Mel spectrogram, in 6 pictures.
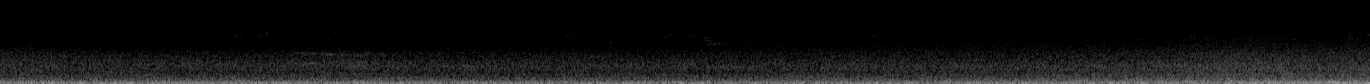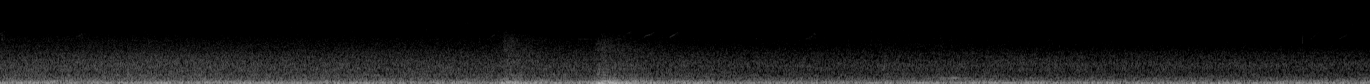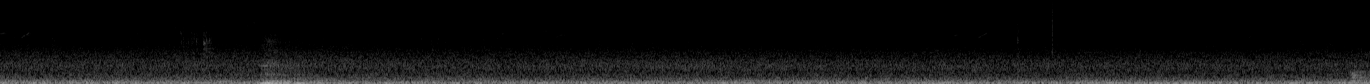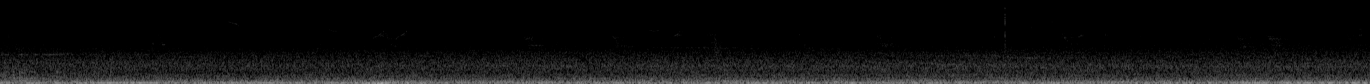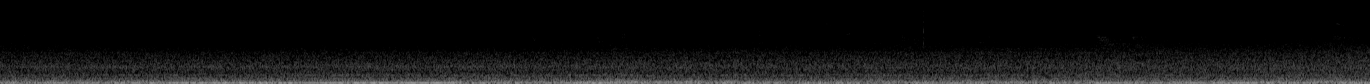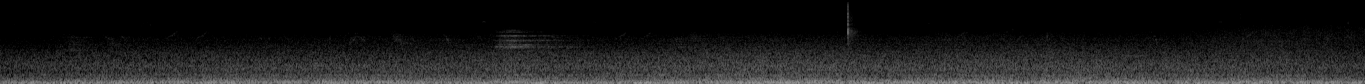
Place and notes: Berlin Bürknerstr., backyard window - wind roar in distant birches
a nice breeze creates an impressive roar in the birches 100m away, mixing with the diffuse sound of distant traffic
(SD702, MKH8020)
